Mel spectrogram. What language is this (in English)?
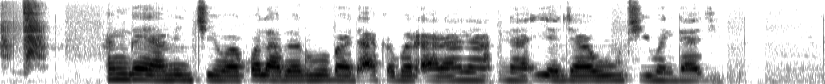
Hausa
